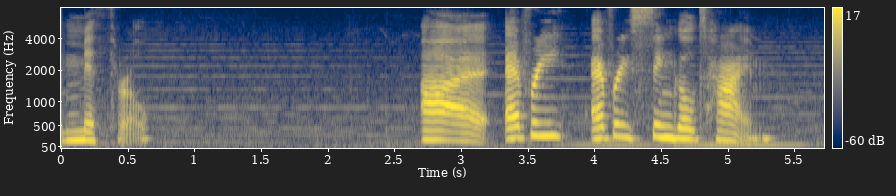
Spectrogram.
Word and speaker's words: mithril: all fantasy genres that we just call it mithril just like no special tone or any of that like it is an established pronunciation to just say mithril uh every every single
